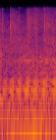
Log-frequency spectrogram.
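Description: A motorcycle fitted with a Qala racing exhaust revs close by with a dense, steady low rumble, loud and continuous throughout the short burst with no talk.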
